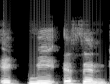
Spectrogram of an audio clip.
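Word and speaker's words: acquiescent: ये एक्वीएसेंट है।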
